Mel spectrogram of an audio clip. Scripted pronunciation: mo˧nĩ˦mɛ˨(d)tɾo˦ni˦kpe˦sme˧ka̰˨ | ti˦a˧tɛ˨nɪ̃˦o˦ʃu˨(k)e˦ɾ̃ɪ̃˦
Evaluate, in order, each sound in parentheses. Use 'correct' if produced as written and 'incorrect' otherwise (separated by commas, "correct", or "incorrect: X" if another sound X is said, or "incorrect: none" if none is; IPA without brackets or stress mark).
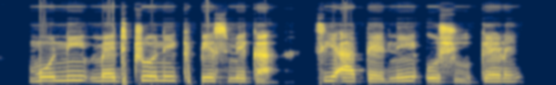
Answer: correct, correct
